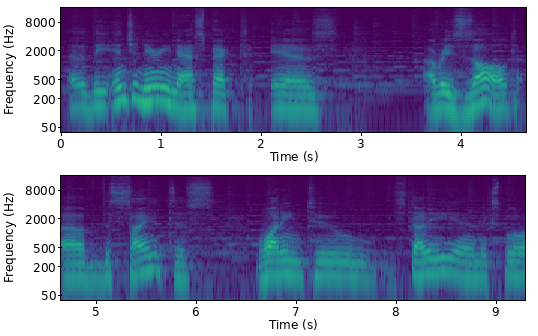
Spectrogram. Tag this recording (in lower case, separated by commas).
music, speech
